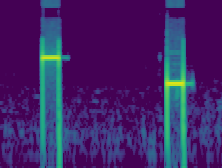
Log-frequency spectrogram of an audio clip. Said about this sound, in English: Brett has a condition where those loud beeps really amplify to him.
